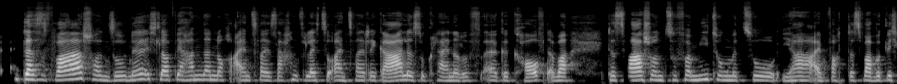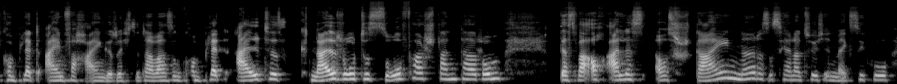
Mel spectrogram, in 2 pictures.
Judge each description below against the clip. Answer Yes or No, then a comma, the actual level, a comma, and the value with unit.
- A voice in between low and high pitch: No, high, 200 Hz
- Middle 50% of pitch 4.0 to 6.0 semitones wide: No, average, 3.1 semitones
